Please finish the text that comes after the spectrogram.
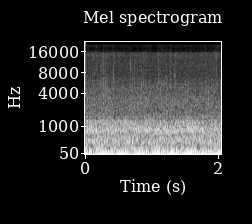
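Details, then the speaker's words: Stolen, abandoned Ford F150 EcoBoost twin turbo on first road drive, brakes rusty, around 50–55 mph: heavy low droning rumble builds as it pulls, strong vibration of unclear source; vibration at speed. "yeah boy it vibrate oh my wow that"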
